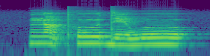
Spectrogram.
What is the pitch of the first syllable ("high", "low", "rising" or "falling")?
falling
